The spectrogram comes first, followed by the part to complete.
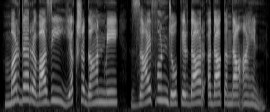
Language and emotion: Sindhi, neutral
